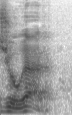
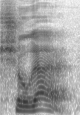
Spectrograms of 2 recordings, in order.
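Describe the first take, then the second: First: It begins with a y sound, Toledo style. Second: It begins with a j sound.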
